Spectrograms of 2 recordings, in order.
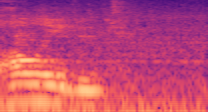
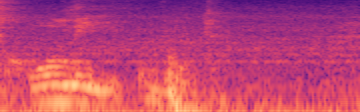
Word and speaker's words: Holyrood: It's not Holyrood, it is Holyrood.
